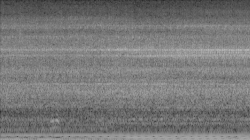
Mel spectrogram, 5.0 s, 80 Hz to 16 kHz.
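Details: BMW 335xi N54 turbo build, first start after all parts installed: smooth, steady low idle with an even pulse of about three beats a second, no knocks or misses, no leaks, smoke from residue burning off; healthy engine.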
